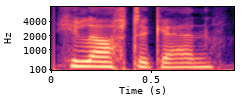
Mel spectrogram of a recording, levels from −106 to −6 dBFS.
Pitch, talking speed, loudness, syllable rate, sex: 215 Hz, 195 wpm, -16 LUFS, 6.6 syllables/s, female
